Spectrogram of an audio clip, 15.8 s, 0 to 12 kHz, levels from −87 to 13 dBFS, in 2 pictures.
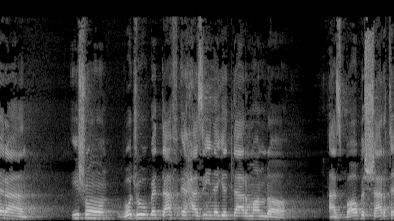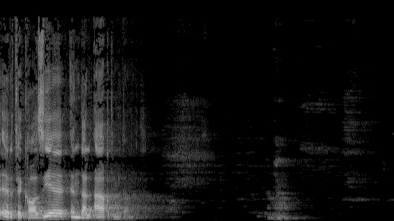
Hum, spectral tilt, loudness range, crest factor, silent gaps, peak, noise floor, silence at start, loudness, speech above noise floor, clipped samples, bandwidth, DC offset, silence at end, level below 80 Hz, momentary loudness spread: none; -3 dB/octave; 6 LU; 14 dB; none; -6 dBFS; -77 dBFS; 0 s; -19 LUFS; 59 dB; under 0.1%; 11.5 kHz; under 0.1%; 2.3 s; -76 dBFS; 15 LU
